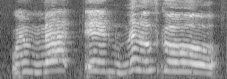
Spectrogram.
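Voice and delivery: high, slow, loud repeat; awkward exclaim. Real, not acted. Repeating her intro to viewers, a high awkward exclaim. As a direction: announce it again, overdoing it. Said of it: "Gosh, I'm so awkward".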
